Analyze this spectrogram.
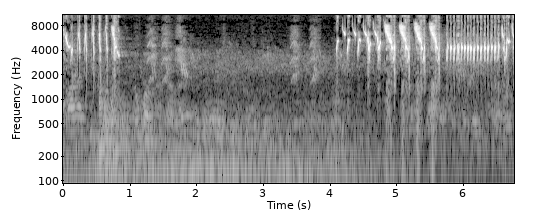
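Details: Parachinar saira, a European goldfinch, singing: a short twittering opening, a quiet gap, then a lively stream of high chirps and slurred notes ending in a steady buzzy trill.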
